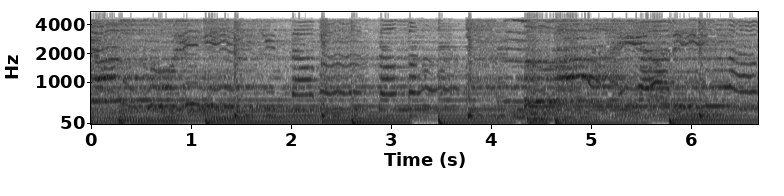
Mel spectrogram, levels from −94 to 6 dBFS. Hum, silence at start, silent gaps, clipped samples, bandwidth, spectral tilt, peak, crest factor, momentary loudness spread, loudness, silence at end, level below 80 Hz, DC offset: none; 0 s; none; 0.7%; 5.4 kHz; -8 dB/octave; 0 dBFS; 8 dB; 6 LU; -9 LUFS; 0 s; -18 dBFS; under 0.1%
